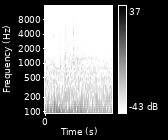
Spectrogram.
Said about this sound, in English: You're just too fast for your keyboard to know what's going on.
